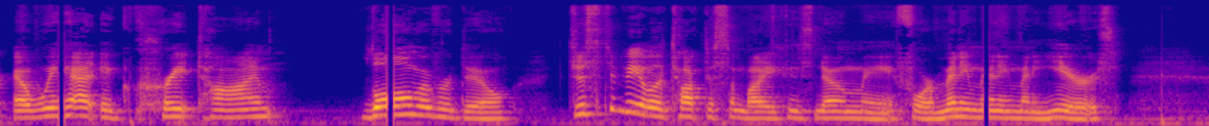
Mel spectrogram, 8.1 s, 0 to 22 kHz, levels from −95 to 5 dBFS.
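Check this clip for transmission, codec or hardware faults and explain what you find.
The speech has one kind of fault, occurring three times: a gap at a join of encoded pieces.

Short holes of silence, roughly 41 to 47 ms with softened edges, open at 0.39–0.43 s (between "and we" and "had a great time"), 2.58–2.63 s, and 6.56–6.60 s (after "known me for many"). The speech then resumes where it stopped. Separately encoded segments were joined untrimmed, leaving each encoder's start-up delay and final-frame padding in place.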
